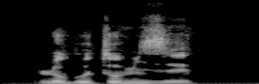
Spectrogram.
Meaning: to lobotomize (North America), to lobotomise (UK, Australia)
- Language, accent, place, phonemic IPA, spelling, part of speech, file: French, France, Lyon, /lɔ.bɔ.tɔ.mi.ze/, lobotomiser, verb, LL-Q150 (fra)-lobotomiser.wav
